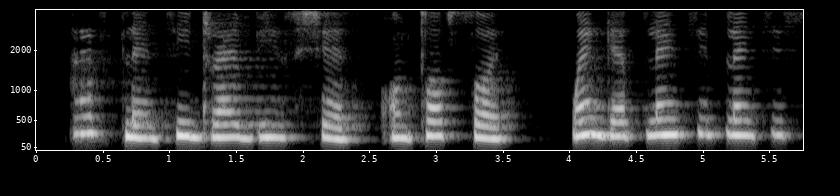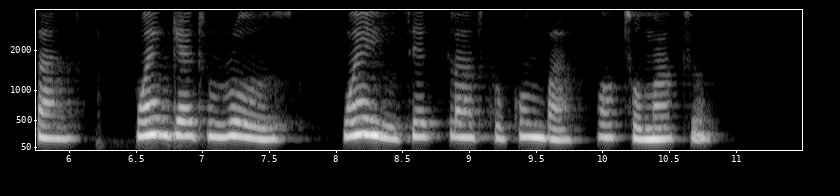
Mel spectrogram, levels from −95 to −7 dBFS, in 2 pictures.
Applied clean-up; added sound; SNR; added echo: neural mask model DeepFilterNet 3.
